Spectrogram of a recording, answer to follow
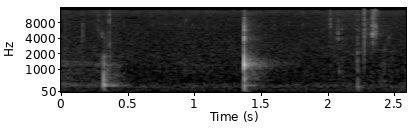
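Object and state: Well-tempered chocolate with a crisp snap.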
